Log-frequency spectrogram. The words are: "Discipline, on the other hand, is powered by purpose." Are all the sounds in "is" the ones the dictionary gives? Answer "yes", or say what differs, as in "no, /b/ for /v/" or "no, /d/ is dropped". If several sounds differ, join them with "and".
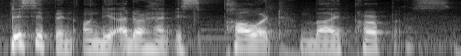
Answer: no, /s/ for /z/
